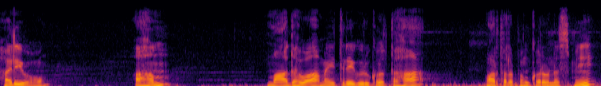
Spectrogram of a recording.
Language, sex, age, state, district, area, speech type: Sanskrit, male, 45-60, Karnataka, Davanagere, rural, spontaneous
